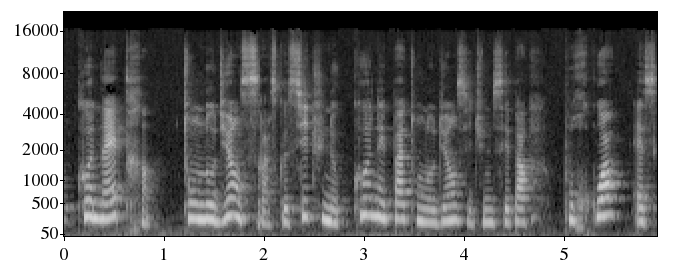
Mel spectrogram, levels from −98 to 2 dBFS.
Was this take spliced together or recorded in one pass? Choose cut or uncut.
cut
